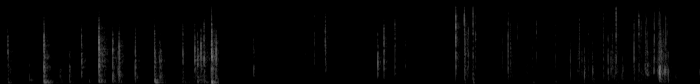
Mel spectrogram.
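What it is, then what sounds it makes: Water-warped glossy paper catalog. Long nails and fingertips scratch and rub the wavy, water-warped pages of a glossy paper toy catalog, then turn a page. The result is a quiet run of bright, crisp crinkles and crunchy scratches in quick, uneven bursts, with brief pauses between them.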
